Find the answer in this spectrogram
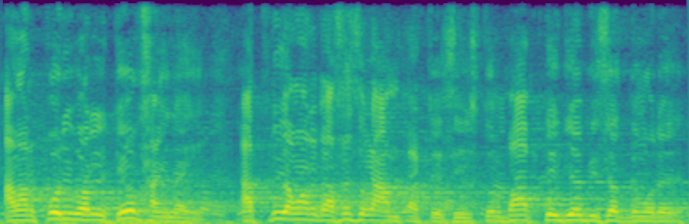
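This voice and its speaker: A high, indignant orchard owner, as a preacher acts him out in his sermon, berating a boy up a tree. The voice rings through a long, echoing outdoor reverb. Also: fairly quick, mellow, natural voice. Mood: scolding. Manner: scolding, indignant. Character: angry middle-aged male orchard owner.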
